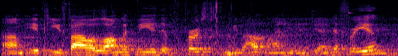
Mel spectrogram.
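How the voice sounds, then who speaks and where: Middle-aged male presenter, mid-pitched and loud, pitching a program to a board with "um"s and "okay?" tags, faint noise in the room. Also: fairly quick. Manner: loud-voiced, with frequent "um" and "okay?" check-ins. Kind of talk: business presentation. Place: school district meeting room.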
